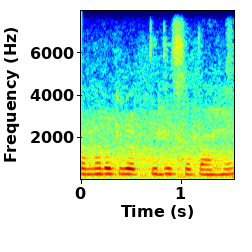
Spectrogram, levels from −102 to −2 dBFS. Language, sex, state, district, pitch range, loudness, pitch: Marathi, female, Maharashtra, Pune, 245-260 Hz, -16 LUFS, 255 Hz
